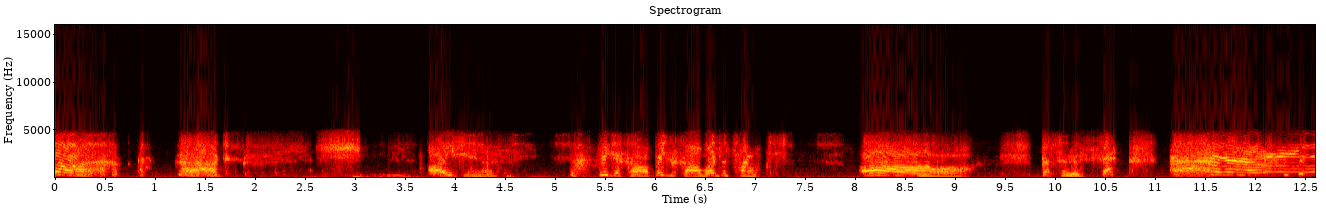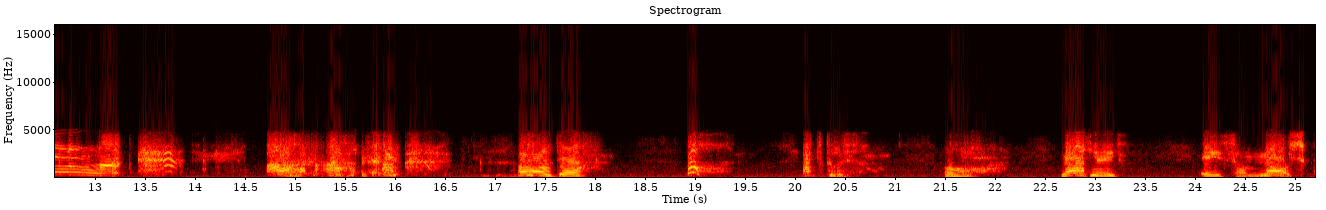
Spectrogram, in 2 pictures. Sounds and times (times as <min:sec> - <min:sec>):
Outside, urban or manmade: 0:00.0 - 0:25.2
Speech: 0:02.7 - 0:07.4, 0:17.1 - 0:18.1, 0:20.1 - 0:20.8, 0:22.6 - 0:23.4, 0:24.0 - 0:25.2.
